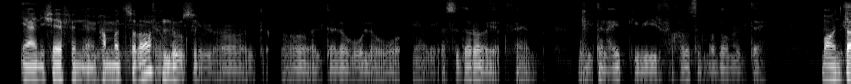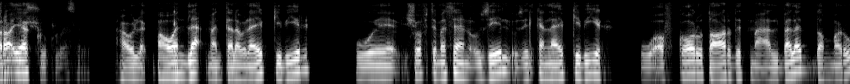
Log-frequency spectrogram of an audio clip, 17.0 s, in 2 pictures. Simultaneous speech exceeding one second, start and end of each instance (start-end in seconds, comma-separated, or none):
0.8-2.0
